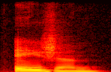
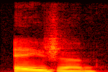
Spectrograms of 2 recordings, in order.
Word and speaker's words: Asian: و تلفظ Asian هم دقت کنین، Asian. Asian.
